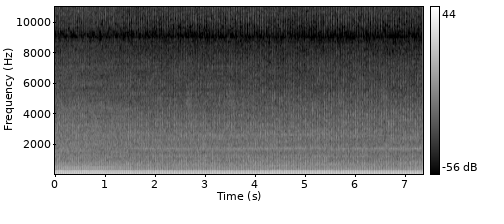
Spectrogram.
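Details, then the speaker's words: BMW R1250GS Adventure after the shorted exhaust-valve servo was replaced with a Servo Buddy, the cables removed and the flap left wide open, in neutral: even boxer idle, a bit louder than before. Normal idle with the flap open. "neutral screen does sound a little bit louder."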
